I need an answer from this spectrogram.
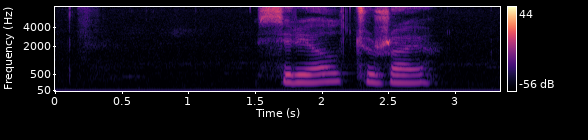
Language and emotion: Russian, neutral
